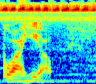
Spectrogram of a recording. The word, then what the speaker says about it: guajillo: that is called the I believe it's pronounced guajillo I could be wrong about that if you're Spanish or Mexican Central American you might be able to pronounce it better for me but I think that's pronounced you a ji ll oh and I think that's pronounced guajillo okay so if I'm wrong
